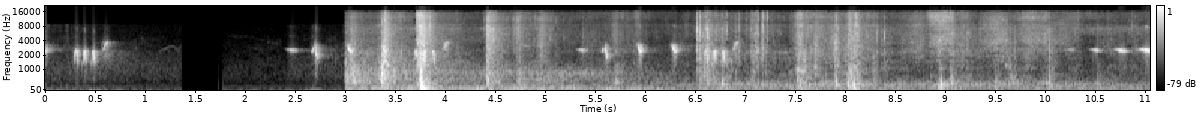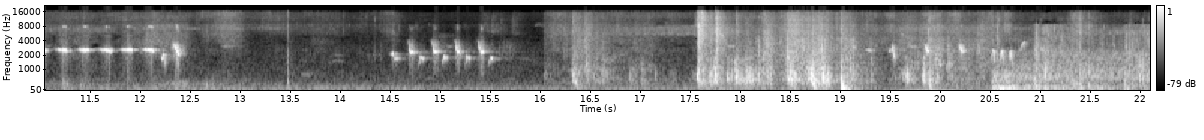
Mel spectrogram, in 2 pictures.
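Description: Small birds chirping in short runs of quick, high, evenly spaced notes, one run of about eight notes. Near the end, rustling and crackling of dry leaves and palm fronds underfoot.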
